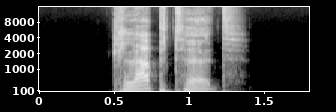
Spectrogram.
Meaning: inflection of klappen: 1. second-person plural preterite 2. second-person plural subjunctive II
- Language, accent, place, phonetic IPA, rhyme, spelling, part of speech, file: German, Germany, Berlin, [ˈklaptət], -aptət, klapptet, verb, De-klapptet.ogg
